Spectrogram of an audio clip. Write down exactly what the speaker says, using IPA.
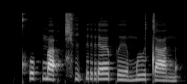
kʰ o˥˩ k̚ m a˦˥ ʔ t͡ɕʰ i˦˥ ʔ r ɛː˥˩ p eː˨˩ m ɯː˧ t a˨˩ n

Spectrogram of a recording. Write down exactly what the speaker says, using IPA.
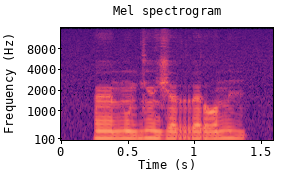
ɛ̃ n ũ ɡʲ ẽ ʒ ɛ r ɛ ɾ ɤ n i

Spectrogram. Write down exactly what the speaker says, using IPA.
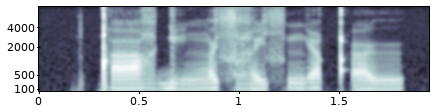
ǃ aː˨˦ ʁ ɠ i˨˩ ŋ ʌ˥˩ sʲ ʁ i˨˩˦ sʲ ŋ i˧˥˧ qʼ ɯ˨˦

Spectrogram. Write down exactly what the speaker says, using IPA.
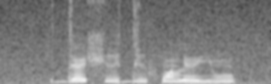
d ɛ˦ ʃ i˦ d i˦˨ f ɔ̃˧ l e˨ j ũ˨˦

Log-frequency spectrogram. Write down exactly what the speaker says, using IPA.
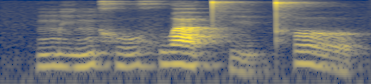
m i˧˥ ŋ x u˧˥ x w ä˥˩ t̪ʰ ḭ˨˩ t̪ʰ ɤ˥˩

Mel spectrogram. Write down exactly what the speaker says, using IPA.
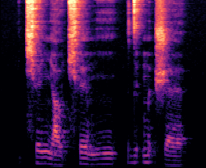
t͡ɕʰ e˦ ɲ a˨ ʊ̯ t͡ɕʰ e˦˨ ɪ̯ m ĩ˦ | d ɪ˦ ʔ m ɪ˦ ʔ ʃ ɛ˨

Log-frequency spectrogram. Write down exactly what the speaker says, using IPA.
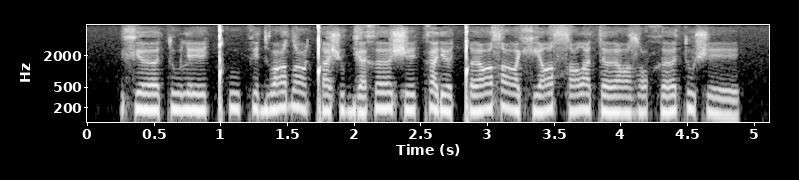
xʲ ɜː t u l eː ǃʰ uː k e d uː dˤ eː ǃ a ʃ u ɡʲ a x ɜː ʃ e k a ɾʲ ɜ ǃ ɜː sˤ ɜː xʲ eː sˤ ə j a t ɜː zˤ u x ɜ t u ʃ eː

